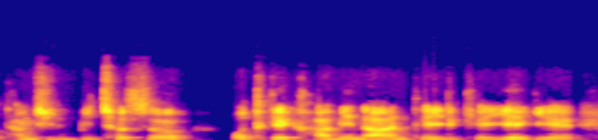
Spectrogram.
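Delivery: ordinary talk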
